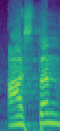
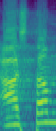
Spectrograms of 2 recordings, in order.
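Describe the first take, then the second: First: The word ends with an n sound. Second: The word ends with an m sound. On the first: The speaker calls it right. "आस्तन बोलना चाहिए" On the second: The speaker calls it wrong. "आस्तम नहीं"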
